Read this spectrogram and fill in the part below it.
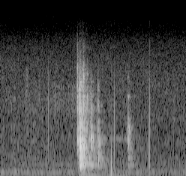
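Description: A door opens with a click.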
